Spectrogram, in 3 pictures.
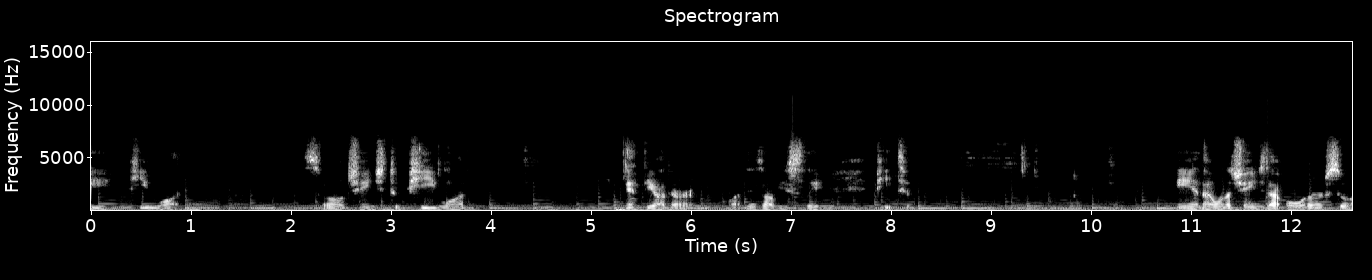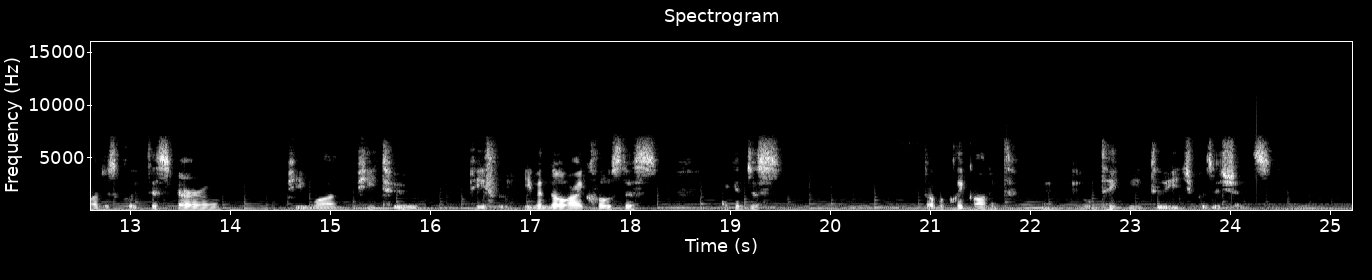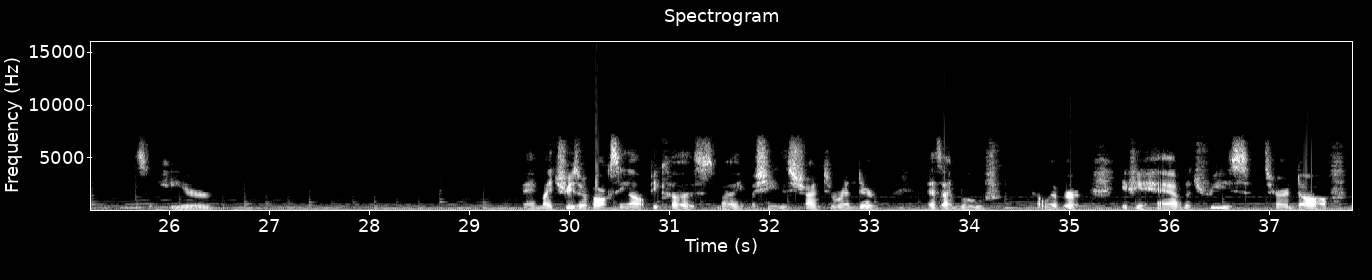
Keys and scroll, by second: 4.3 Return, 10.2 Return, 33.6 space.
